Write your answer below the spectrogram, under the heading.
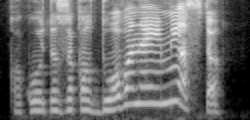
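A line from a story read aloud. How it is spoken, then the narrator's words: Child exclaiming. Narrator (Russian): воскликнул малыш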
